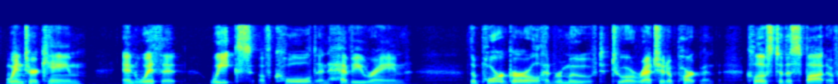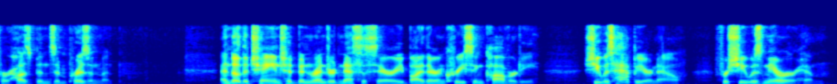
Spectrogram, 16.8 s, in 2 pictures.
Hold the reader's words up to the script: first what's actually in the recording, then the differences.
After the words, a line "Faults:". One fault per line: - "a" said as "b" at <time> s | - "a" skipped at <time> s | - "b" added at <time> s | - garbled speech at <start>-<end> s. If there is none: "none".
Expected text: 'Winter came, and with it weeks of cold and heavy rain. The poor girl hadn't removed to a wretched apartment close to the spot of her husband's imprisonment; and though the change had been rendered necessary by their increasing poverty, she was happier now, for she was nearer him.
'Winter came, and with it weeks of cold and heavy rain. The poor girl had removed to a wretched apartment close to the spot of her husband's imprisonment; and though the change had been rendered necessary by their increasing poverty, she was happier now, for she was nearer him.
Faults:
- "hadn't" said as "had" at 5.4 s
